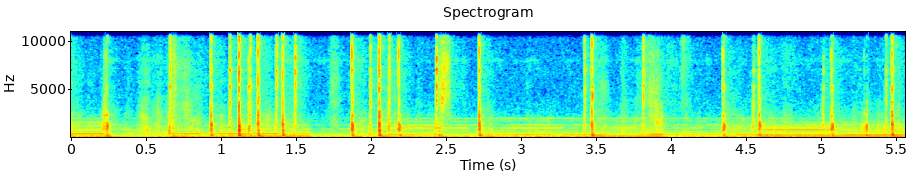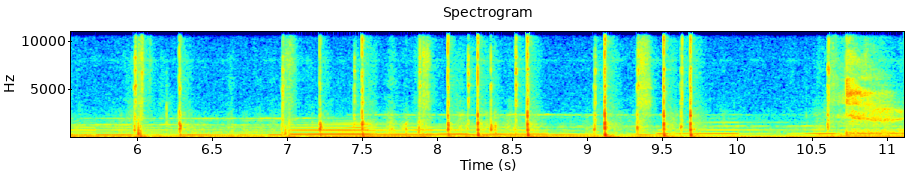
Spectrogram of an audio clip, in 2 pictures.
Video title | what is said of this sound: Kobo Sage: In-Depth Review | this clackiness that um is present all of the time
